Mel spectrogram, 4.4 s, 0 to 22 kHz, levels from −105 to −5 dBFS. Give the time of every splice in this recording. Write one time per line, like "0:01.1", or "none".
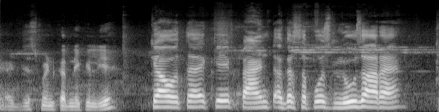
0:01.3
